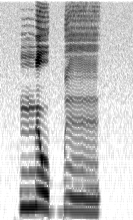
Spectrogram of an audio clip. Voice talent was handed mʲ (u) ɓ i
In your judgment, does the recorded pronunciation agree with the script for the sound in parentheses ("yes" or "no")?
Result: yes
